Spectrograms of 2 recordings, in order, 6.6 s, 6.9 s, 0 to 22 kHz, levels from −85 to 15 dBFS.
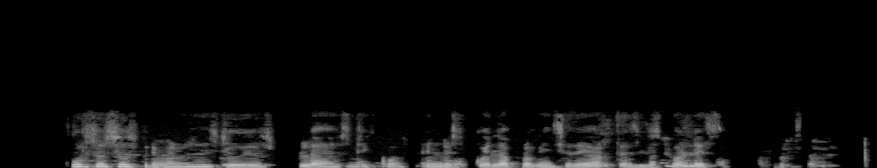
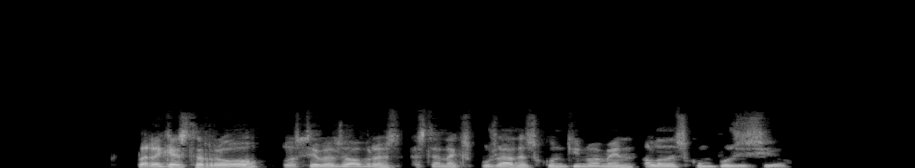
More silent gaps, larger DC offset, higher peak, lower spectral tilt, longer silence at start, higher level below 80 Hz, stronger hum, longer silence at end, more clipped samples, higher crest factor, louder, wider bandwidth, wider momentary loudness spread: first, 2.08-2.23 s, 5.48-5.67 s vs 2.05-2.11 s, 3.56-3.60 s; neither; about the same, -2 dBFS vs -2 dBFS; about the same, -7 dB/octave vs -7 dB/octave; second, 0.55 s vs 1.05 s; about the same, -64 dBFS vs -60 dBFS; neither; second, 0.35 s vs 1 s; neither; about the same, 16 dB vs 18 dB; about the same, -19 LUFS vs -18 LUFS; about the same, 7.4 kHz vs 7.2 kHz; first, 18 LU vs 7 LU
